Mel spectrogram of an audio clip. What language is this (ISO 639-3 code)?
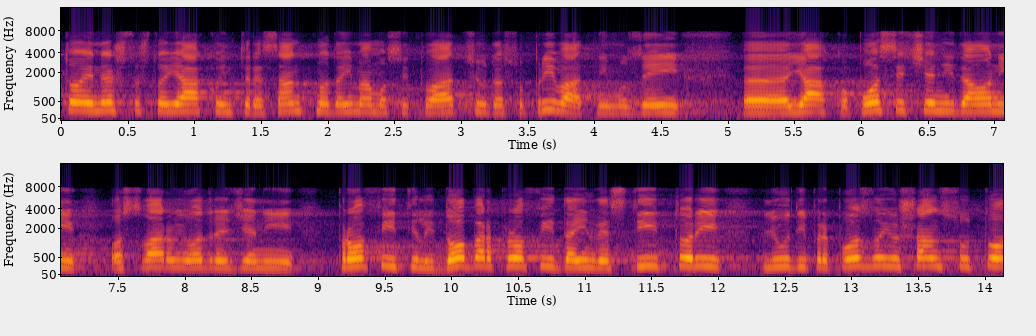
srp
